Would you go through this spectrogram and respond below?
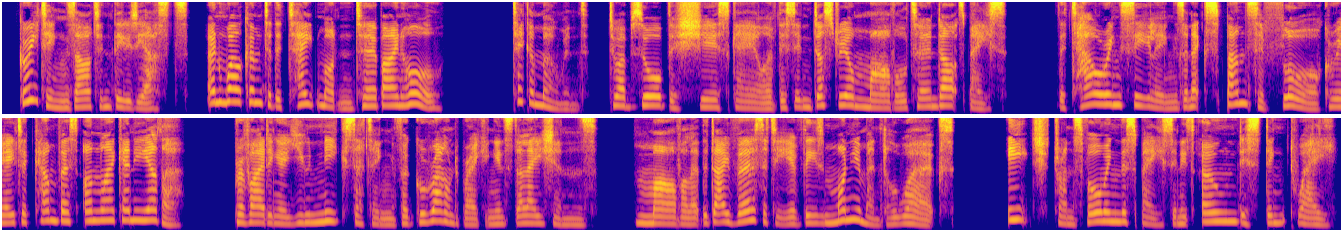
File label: english british audio guides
